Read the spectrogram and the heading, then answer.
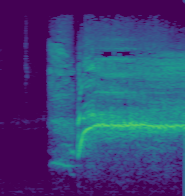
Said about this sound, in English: Well, who was screaming? Me. You want me to show you how? For the camera? For history?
